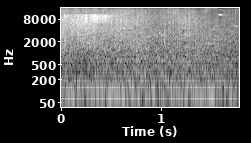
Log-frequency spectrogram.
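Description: A loud antimatter charge explodes aboard a ship in the Halo video game, a dense, sustained rumbling blast that fills the whole moment with no voices over it.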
